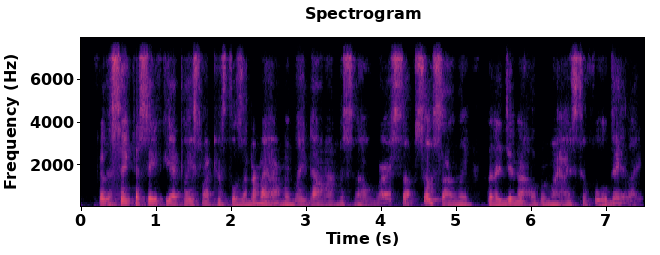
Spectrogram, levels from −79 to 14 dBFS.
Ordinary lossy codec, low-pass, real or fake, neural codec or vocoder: Opus, 32 kbps; 7.2 kHz; fake; codec, 44.1 kHz, 2.6 kbps, SNAC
